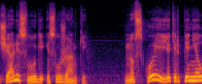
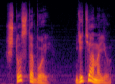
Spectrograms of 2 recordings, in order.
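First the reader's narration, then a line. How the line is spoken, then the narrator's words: Calm question. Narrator (Russian): спросил отец спокойно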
